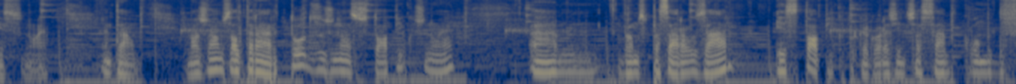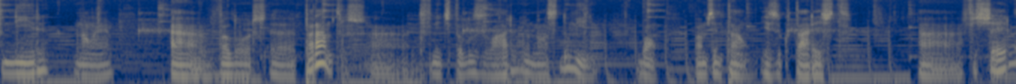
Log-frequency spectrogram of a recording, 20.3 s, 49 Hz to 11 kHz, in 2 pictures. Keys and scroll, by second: 0.0 ctrl+z, 0.8 ctrl+s, 7.2 ctrl+c, 8.8 ctrl+s, 18.6 alt+shift+F10.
